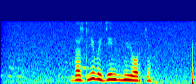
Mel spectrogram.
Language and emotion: Russian, neutral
